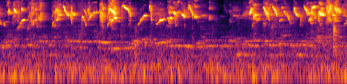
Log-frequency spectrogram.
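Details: A young male black-throated canary gives a long, rapid, high-pitched rolling twittering chatter in two bursts separated by a brief pause. A long roll like this marks a juvenile as male.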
